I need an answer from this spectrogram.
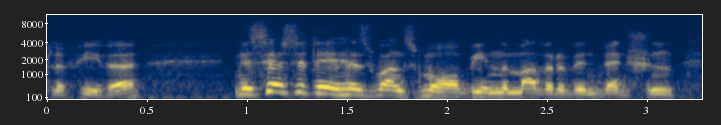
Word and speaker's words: Lefebvre: Spelt Lefebvre, but pronounced Lefevre.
